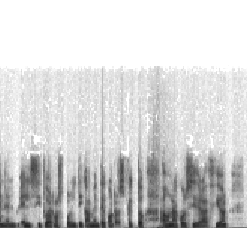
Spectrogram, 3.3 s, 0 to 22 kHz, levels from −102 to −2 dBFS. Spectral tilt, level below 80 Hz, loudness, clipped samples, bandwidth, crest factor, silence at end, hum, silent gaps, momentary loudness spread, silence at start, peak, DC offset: -4.5 dB/octave; -46 dBFS; -23 LUFS; under 0.1%; 8.4 kHz; 18 dB; 0.05 s; none; none; 3 LU; 0 s; -6 dBFS; under 0.1%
